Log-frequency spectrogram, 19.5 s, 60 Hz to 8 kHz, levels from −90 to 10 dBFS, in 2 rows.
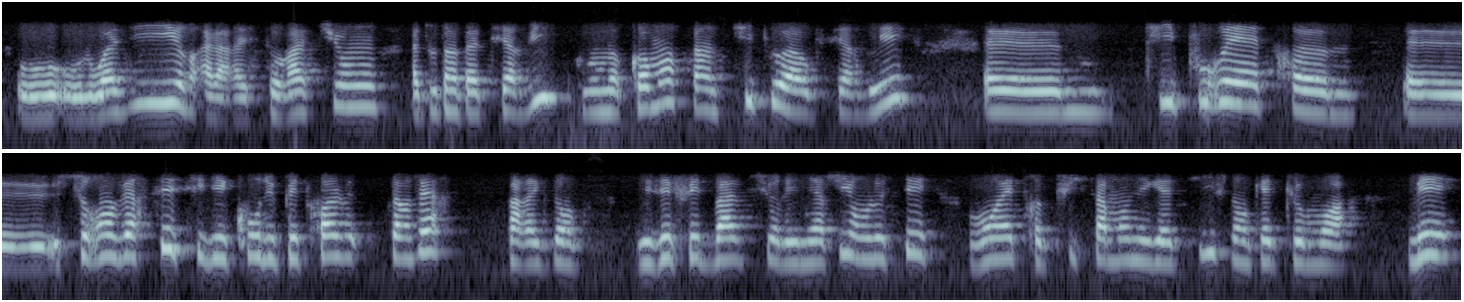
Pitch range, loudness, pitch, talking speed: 205-260 Hz, -19 LUFS, 230 Hz, 155 wpm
